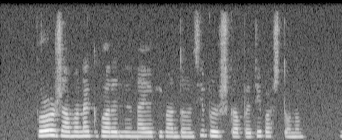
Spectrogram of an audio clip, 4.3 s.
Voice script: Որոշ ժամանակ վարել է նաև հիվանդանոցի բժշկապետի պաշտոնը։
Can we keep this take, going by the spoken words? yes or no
yes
